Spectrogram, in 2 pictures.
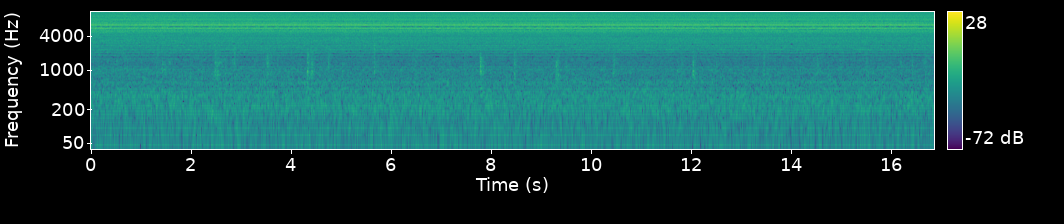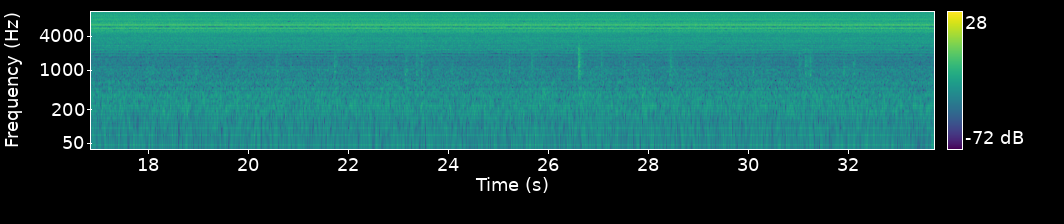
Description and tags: Dryer machine
Recording of my dryer, drying my clothes after they've been washed.
cleaner, cleaning, clothes, dryer, drying, laundry, machine, wash, washer, washing, washing-machine, working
